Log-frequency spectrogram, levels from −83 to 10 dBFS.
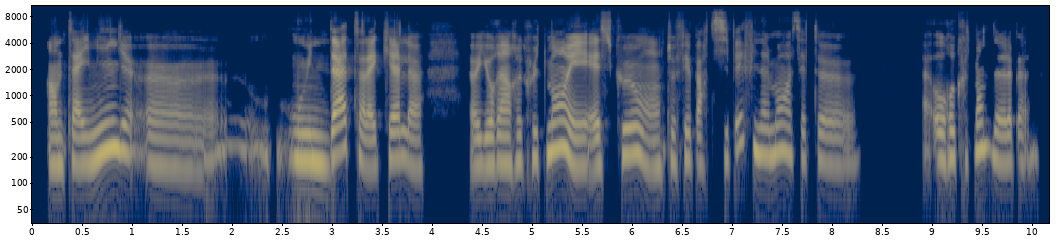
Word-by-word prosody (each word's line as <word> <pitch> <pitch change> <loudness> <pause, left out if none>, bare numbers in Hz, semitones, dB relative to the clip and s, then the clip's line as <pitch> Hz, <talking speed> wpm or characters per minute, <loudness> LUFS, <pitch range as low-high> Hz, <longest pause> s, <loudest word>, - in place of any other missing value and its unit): un 165 0 +1
timing, 205 +9 +3
heu, 155 0 -6 0.6
ou 195 -4 -1
une 175 -2 +2
date 220 +4 +6
à 170 - +1
laquelle, 160 +1 +1 0.5
heu, 160 - 0
il - - -4
y 165 - -1
aurait 170 +1 0
un 170 - +4
recrutement 195 +8 0
et 160 -5 +6
est-ce 160 +2 0
qu'on 210 -8 -2
te 180 - -7
fait 190 +2 -5
participer 185 - -4
finalement 230 -3 -1
à - - -3
cette, 185 -2 -11
heu 165 -2 -6 0.7
heu, - - -10
au 185 0 0
recrutement 200 +5 -2
de 185 - -1
la 175 +1 0
personne? 180 +3 -10
180 Hz, 175 wpm, -24 LUFS, 165-210 Hz, 0.7 s, date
